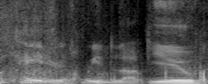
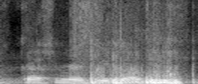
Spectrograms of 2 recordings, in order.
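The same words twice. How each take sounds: First: Soft, drawn-out mock affection; mock-tender aside. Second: Loud, emphatic declaration of love; hearty shout-out. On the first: Vlogger signing off to haters, mock-tender aside. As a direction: say it slowly and much softer. Same sign-off, aimed at haters. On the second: Acted. Vlogger signing off to loyal customers, hearty shout-out. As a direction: call it out proudly to the fans. Sign-off contrasting customers with haters.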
